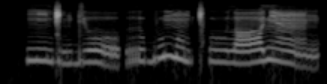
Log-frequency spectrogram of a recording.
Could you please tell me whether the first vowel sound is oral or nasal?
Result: nasal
